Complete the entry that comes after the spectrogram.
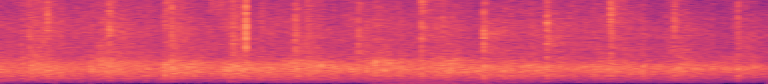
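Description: An audience gives sustained applause to a man who has been asked to stand up: a dense wash of many hands clapping at steady loudness for several seconds, with a faint murmur of voices underneath.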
